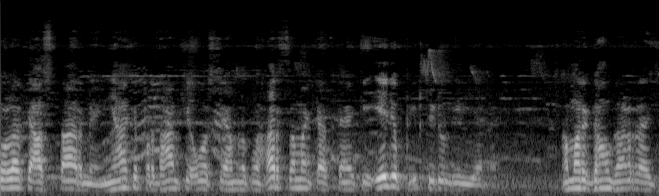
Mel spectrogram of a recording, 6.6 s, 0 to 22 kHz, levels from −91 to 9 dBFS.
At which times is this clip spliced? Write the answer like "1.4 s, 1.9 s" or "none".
none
